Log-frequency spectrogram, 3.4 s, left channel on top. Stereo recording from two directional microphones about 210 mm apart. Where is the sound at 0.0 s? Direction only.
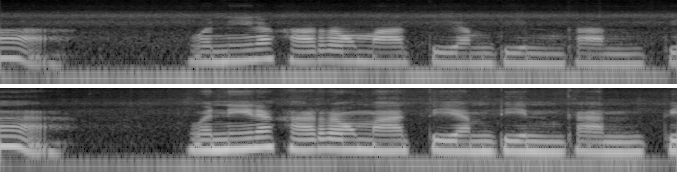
25° right (ahead or behind).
